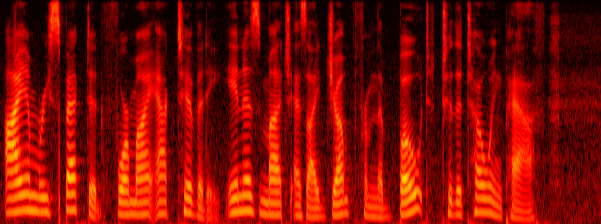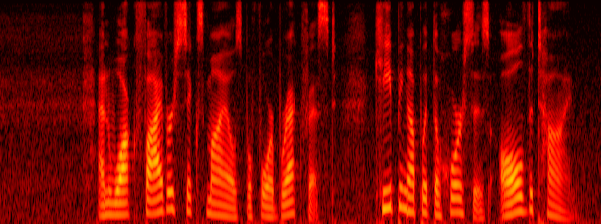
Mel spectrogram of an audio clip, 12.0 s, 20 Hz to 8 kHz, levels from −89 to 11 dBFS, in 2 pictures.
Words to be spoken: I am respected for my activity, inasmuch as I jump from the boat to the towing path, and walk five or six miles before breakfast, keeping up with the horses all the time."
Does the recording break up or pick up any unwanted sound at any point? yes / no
no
